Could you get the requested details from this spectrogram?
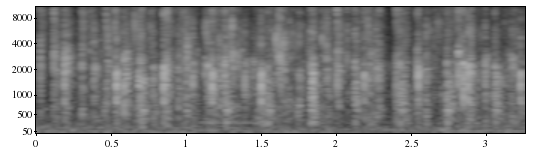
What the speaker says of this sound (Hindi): आप सब अपने लिए एक बार ताली बजाएं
